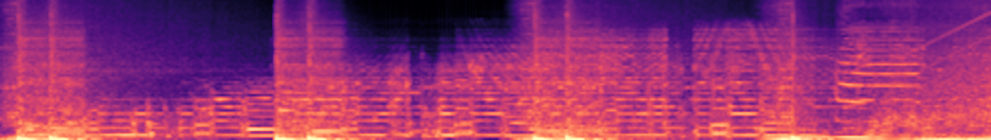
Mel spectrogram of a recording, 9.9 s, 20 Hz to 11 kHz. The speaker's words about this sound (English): You hear the air horn sounding, marking the final 2 minutes of the open red flag conditions.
